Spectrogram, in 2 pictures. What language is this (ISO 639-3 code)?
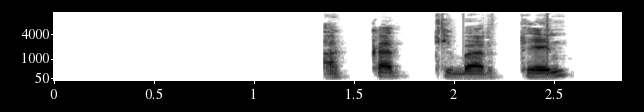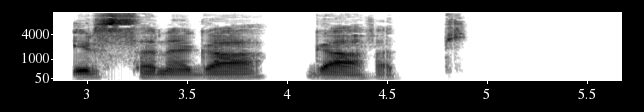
orm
